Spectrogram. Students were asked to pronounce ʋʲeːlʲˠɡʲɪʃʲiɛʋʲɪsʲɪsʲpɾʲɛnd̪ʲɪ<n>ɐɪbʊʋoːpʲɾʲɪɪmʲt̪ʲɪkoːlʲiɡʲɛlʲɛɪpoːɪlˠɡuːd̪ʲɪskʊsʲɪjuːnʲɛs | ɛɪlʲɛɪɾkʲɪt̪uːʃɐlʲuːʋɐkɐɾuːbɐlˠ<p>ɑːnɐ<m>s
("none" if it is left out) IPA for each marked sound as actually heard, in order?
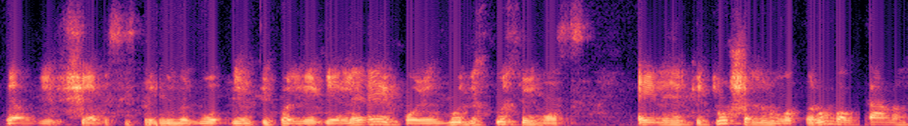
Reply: m, k, m

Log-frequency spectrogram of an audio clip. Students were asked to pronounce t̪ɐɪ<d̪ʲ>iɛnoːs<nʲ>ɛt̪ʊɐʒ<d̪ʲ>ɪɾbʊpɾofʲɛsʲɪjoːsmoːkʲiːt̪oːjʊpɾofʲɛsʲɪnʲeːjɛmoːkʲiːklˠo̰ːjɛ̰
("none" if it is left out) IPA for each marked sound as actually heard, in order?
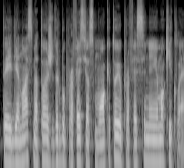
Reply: d̪ʲ, mʲ, d̪ʲ

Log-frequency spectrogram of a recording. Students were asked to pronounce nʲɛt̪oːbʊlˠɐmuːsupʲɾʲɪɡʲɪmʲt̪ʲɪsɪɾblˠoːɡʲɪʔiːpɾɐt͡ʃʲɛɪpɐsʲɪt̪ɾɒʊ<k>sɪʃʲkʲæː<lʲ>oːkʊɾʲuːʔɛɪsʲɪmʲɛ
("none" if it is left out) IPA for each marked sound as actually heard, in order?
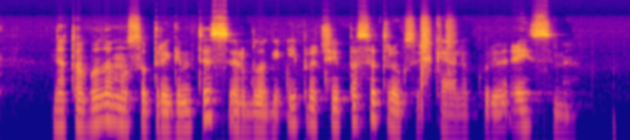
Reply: k, lʲ

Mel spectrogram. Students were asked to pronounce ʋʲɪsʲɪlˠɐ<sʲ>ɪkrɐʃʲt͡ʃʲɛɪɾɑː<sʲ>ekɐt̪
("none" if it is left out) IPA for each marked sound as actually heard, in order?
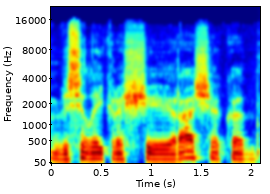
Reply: none, ʃʲ

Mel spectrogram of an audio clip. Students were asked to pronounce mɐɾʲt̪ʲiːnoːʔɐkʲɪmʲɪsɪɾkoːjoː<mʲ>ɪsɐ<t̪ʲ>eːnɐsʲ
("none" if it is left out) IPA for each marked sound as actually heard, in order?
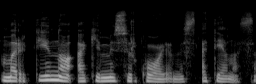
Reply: mʲ, t̪ʲ

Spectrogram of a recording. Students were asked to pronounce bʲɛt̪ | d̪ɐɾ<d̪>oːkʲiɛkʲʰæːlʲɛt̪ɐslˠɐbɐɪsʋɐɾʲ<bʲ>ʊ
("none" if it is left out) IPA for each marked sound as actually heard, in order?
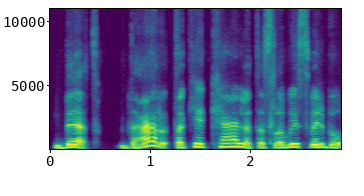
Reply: t̪, bʲ

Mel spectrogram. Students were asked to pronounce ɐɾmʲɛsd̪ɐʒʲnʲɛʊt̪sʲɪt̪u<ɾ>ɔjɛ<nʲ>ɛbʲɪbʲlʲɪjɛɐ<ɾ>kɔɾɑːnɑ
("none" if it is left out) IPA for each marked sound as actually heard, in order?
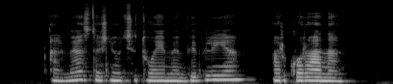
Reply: none, mʲ, ɾ

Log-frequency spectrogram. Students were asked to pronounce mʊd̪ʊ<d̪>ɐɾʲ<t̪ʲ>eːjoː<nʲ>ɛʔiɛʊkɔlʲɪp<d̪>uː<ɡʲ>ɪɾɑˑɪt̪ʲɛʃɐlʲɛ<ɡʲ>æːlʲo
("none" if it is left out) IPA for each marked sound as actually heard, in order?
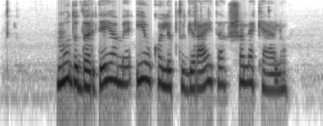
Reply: d̪, d̪ʲ, mʲ, t̪, ɡʲ, kʲ

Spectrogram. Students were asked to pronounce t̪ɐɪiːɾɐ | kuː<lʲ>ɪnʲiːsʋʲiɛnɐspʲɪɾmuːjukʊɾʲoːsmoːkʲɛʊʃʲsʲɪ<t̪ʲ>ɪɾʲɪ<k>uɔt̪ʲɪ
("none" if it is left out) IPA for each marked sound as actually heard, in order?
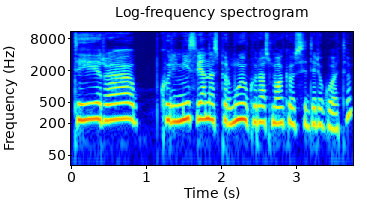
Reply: ɾʲ, d̪ʲ, ɡ

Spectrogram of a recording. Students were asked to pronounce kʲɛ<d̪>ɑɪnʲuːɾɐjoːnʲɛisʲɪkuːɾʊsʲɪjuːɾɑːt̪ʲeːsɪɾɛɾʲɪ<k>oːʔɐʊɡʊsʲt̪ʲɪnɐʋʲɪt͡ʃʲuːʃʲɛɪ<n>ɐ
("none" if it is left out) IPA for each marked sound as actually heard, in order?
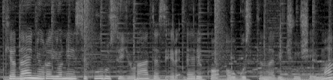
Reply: d̪, k, m

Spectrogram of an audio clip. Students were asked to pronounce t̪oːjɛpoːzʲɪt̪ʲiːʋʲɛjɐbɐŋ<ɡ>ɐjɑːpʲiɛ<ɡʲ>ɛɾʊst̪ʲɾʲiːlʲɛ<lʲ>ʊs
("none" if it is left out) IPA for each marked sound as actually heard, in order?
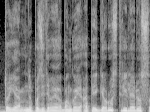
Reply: ɡ, ɡʲ, ɾʲ

